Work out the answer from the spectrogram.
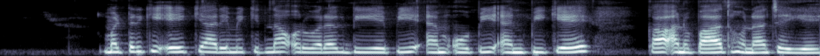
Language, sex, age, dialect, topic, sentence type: Hindi, female, 18-24, Garhwali, agriculture, question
